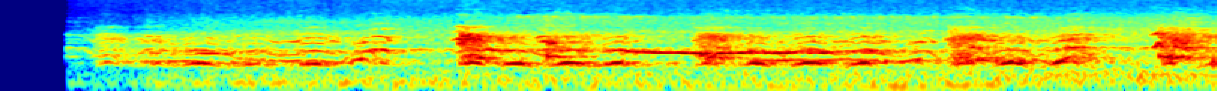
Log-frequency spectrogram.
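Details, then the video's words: Chorus of kennel dogs in a bustling shelter, several animals together: overlapping harmonic barks bursting out roughly every second, layered with a drawn-out, wavering howl in the middle, continuous clamour throughout. "Canine Chorus: Kennel Dogs Barking and Howling"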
